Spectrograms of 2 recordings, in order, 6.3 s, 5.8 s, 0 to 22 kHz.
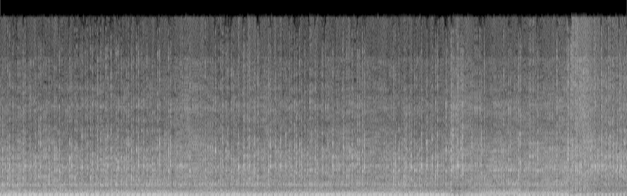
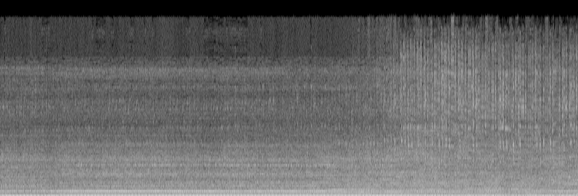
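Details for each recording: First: Country Clipper Boss SR1200 zero-turn mower, freshly refilled with gas, oil and coolant, muffler removed to check for coolant leaking into the system: fires and runs with an uneven, lumpy beat and wavering note; rough running. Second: Country Clipper Boss SR1200 zero-turn mower engine, run at full throttle: steady, even drone with a constant low pulse and no misses, knocks or surges; runs healthy.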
